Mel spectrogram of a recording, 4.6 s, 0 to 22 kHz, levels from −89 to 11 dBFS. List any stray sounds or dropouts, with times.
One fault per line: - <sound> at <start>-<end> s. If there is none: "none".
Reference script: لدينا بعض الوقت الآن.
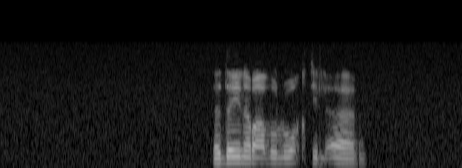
none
